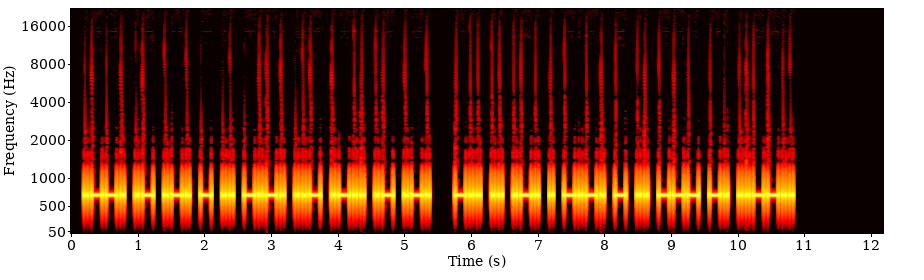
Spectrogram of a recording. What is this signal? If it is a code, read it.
Morse code, heard as a keyed tone, about 22 wpm, 700 Hz. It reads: PARTICULAR DIRECTION?
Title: Sentences from Top 1000 Words - Review Part 5 - 22wpm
